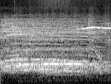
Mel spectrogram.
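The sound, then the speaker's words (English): Crowd cheering and whooping from an audience at a live gathering: a dense, steady roar of many voices that holds at an even level throughout and eases slightly at the end. “Hey, everybody watching us on YouTube, give our YouTube audience a hand.”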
